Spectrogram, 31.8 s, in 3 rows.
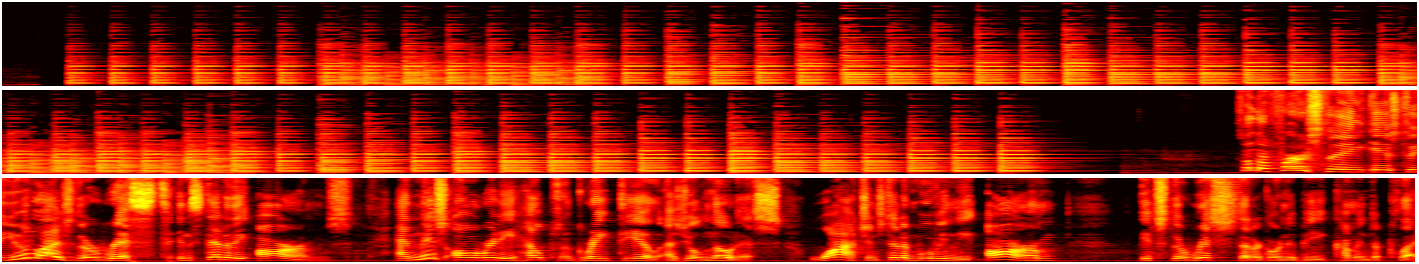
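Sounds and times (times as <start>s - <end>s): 
heavy arm-driven piano staccato chords: 0.5s - 18.7s
speech: 20.0s - 29.2s, 29.8s - 31.8s.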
